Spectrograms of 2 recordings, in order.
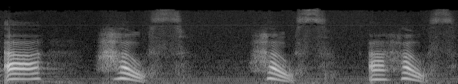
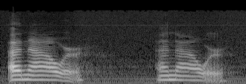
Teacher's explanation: H is a consonant, but sometimes we don't say the H. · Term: silent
